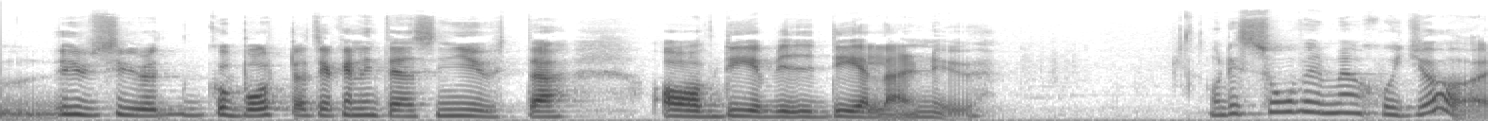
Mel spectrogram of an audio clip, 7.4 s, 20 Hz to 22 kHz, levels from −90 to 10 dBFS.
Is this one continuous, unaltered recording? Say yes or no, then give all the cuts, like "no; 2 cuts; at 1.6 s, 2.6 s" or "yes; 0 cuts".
yes; 0 cuts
